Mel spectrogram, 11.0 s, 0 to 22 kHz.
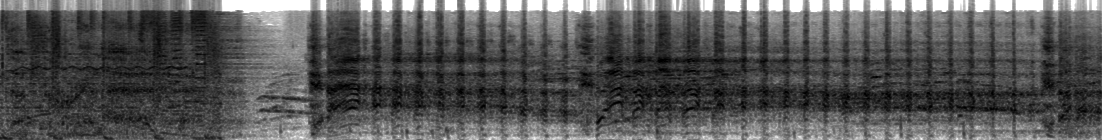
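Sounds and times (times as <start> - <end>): children shouting and laughing: 2.6 - 11.0.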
